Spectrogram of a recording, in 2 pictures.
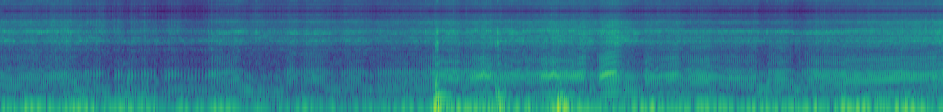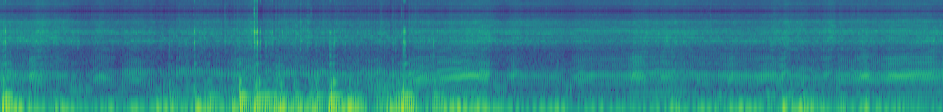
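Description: Off-road motorcycle engine revving up and down as it is ridden over a rough trail, with clatter and several sharp knocks from the bike over the bumps.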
